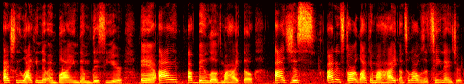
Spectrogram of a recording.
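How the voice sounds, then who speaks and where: A woman's voice: medium pitch, fairly bright tone. A young woman, telling a brash, profane, boastful graduation story as a vlog voice-over. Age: young adult. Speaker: vlogger.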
